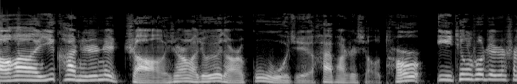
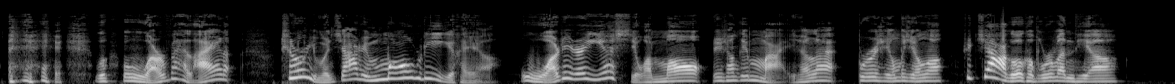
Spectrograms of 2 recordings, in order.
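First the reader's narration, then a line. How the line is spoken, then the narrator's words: Laughing. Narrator (Chinese): 笑着就说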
